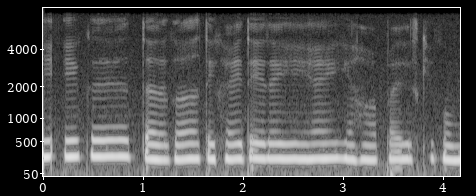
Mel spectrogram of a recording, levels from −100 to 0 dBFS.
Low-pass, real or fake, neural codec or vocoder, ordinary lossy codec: 7.2 kHz; real; none; none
